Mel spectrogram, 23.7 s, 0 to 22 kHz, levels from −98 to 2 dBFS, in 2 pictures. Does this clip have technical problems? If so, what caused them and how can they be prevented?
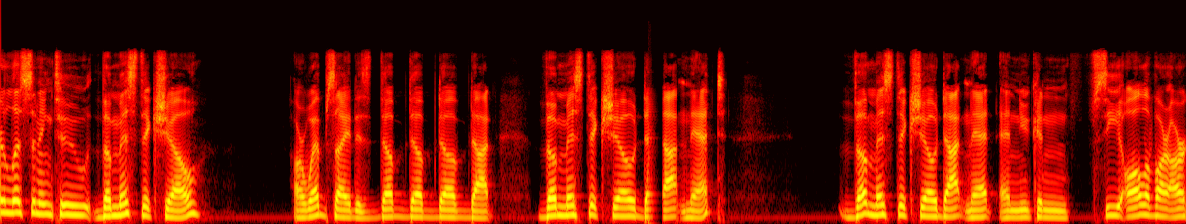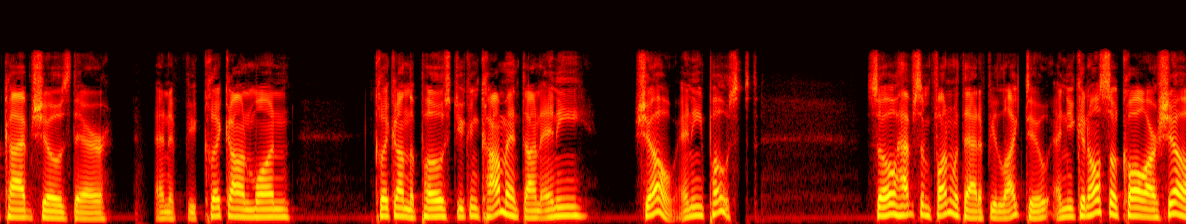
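Yes. Between 6.47 and 6.64 s, and again between 13.22 and 13.43 s, the speech stops and the last sound trails on as a fading buzz that dies into near-silence before the talk resumes where it left off. This is a call audio freeze, likely caused by packets held up in transit until the jitter buffer ran dry. A larger jitter buffer target and a steadier network path help prevent it.

At 6.74 to 6.78 s there is a brief smear where about 40 ms of sound is lost. This is short concealed packet loss: the decoder never received that audio and extended the preceding sound before blending back. Forward error correction or redundancy would help.

From 6.88 to 7.14 s the speech drags, at 88% of normal speed and the same pitch, with sounds drawn out by about 41 ms in total. This is a jitter buffer slow-down, where repeated pitch periods rebuild a depleted reserve. A steadier buffer target would prevent it.

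From 11.08 to 15.51 s, between "and you can" and "click on the post", the speech runs slightly fast at 104% with unchanged pitch, dropping roughly 150 ms. From 21.33 to 21.79 s, between "have some" and "like to", it hurries more noticeably at 110%, losing about 50 ms. Both are jitter buffer speed-ups, where the receiver trims pitch periods to shed excess delay. Smoother packet delivery would prevent them.

Right after "on any show any", from 19.22 to 19.33 s, a sound is held too long, with a slight buzz or dip. This is a short stall from a late packet: the buffer emptied for 92 ms and the receiver stretched the audio until the packet arrived. A slightly deeper buffer would absorb such delays.

The call path itself, Opus at 48 kbps, limits the audio to about 8 kHz.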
